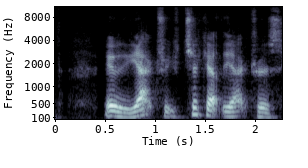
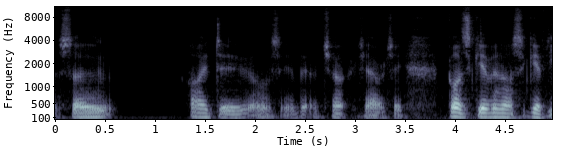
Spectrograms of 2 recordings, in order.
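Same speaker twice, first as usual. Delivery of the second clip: normal talking voice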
